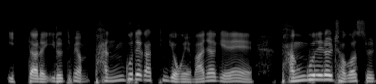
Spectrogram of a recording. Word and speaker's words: 반구대: 그 다음에 이항 보시면 발음상 혼동의 우려가 있을 때는 음절 사이에 붙임표를 쓸 수 있다. 이를테면 반구대 같은 경우에 만약에 반구대를 적었을 때요. 그죠? 붙임표를 넣지 않으면 잘못근을 읽으면 어떻게 돼요? 방우대라고 읽을 수 있는 거죠.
